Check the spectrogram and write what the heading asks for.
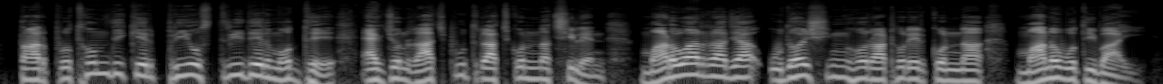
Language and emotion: Bengali, neutral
